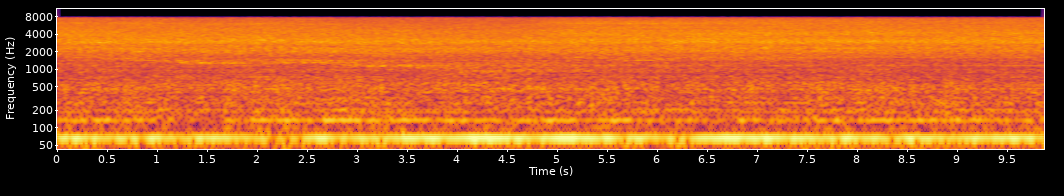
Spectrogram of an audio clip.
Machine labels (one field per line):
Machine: fan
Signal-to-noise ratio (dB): 6 dB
